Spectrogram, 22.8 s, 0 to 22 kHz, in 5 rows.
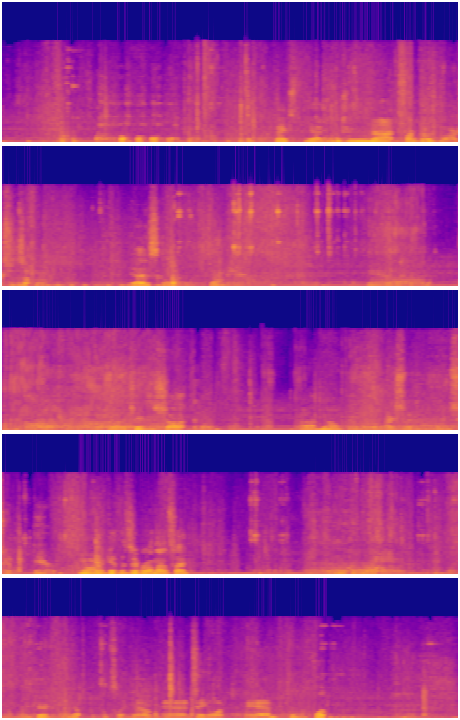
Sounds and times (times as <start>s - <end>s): Guitar: 0.0s - 22.8s.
